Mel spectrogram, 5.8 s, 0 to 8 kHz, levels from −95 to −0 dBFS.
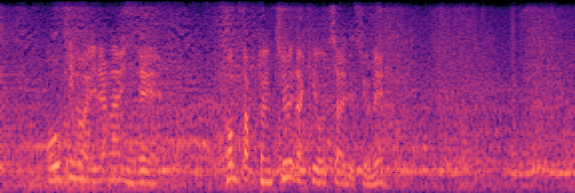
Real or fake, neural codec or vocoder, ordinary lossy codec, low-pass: fake; codec, 16 kHz in and 24 kHz out, 2.2 kbps, FireRedTTS-2 codec; Opus, 24 kbps; 7.2 kHz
